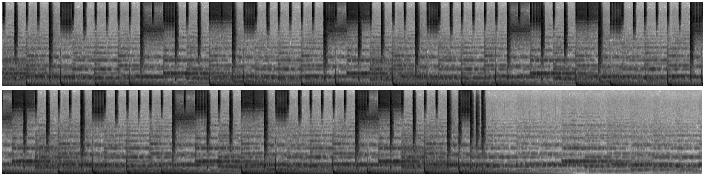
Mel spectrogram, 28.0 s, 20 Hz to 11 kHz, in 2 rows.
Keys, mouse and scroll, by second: 5.8 shift+Num_Lock, 7.2 click, 12.3 click, 14.7 click.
